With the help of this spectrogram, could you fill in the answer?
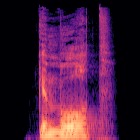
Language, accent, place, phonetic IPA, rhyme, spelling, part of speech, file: German, Germany, Berlin, [ɡəˈmʊʁt], -ʊʁt, gemurrt, verb, De-gemurrt.ogg
- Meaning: past participle of murren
